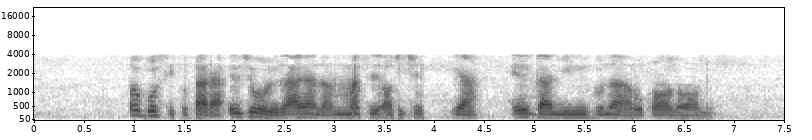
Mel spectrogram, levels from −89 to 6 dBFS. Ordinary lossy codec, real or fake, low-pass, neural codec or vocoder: AAC, 16 kbps; fake; 7.2 kHz; codec, 44.1 kHz, 3.4 kbps, Pupu-Codec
